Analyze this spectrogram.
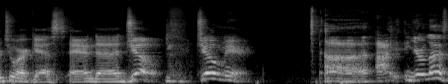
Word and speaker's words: Mier: Your last name is M-I-E-R. That's right. And I don't know, in America, we would say Meyer, I guess. Yeah, I got that a lot. The Mier is actually more of a Dutch pronunciation.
